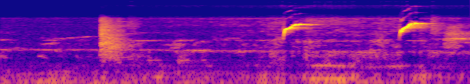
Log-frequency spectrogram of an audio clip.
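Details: White-rumped shama (murai batu) song, played to coax a quiet shama into singing: a sharp noisy burst, then two loud rising whistled sweeps about a second apart, over a steady low rumble.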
